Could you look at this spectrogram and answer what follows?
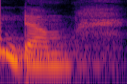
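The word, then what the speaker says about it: dumb: डम डम है लेकिन इसे हम क्या पढ़ेंगे डम जैसे कि अ कं कीी को हम बोलते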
